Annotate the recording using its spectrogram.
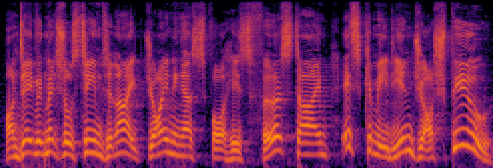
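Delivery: upbeat TV host introduction; show host intro. Acted. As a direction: announce the guests with energy.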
